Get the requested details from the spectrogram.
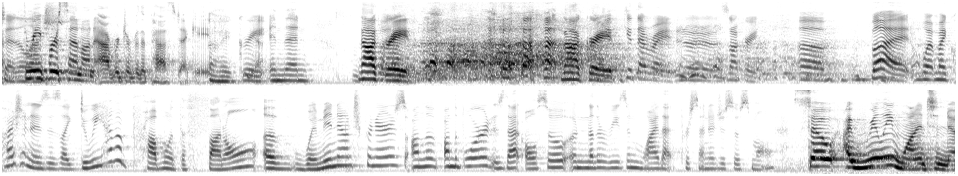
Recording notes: in front of a live, female-majority audience as part of Greylock's Iconversations speaker series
